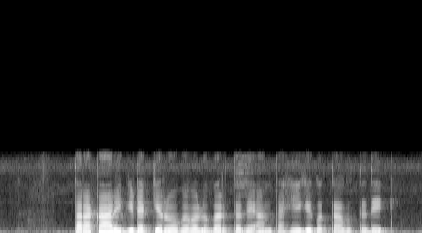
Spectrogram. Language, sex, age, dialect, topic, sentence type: Kannada, female, 31-35, Coastal/Dakshin, agriculture, question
